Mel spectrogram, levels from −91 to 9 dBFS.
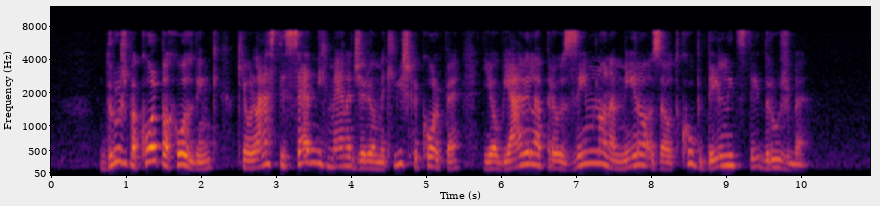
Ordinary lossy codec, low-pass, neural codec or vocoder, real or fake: none; 7.2 kHz; none; real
